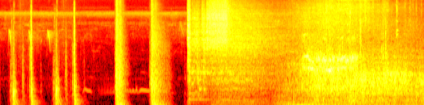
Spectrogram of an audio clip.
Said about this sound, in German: Der eine Mann setzt sich auf den Fahrersitz. Ich setze mich mit dem anderen nach hinten. Das Auto fährt los.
